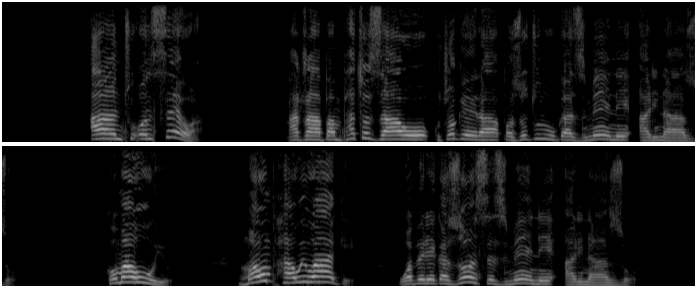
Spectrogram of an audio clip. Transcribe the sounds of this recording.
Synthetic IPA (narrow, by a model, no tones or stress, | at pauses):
antʰuɔnsɛwa̰ː | tapampʰat͡sʰɔzawɔkut͡ʃɔk̬ɛɾapazɔt̬uluk̬azimɛnɛalinaːzɔ | kɔmauju | mwawumpʰawiwakɛ | wʔap̬ɛɾɛkazɔnsɛzimɛnɛalinaːzɔ̰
